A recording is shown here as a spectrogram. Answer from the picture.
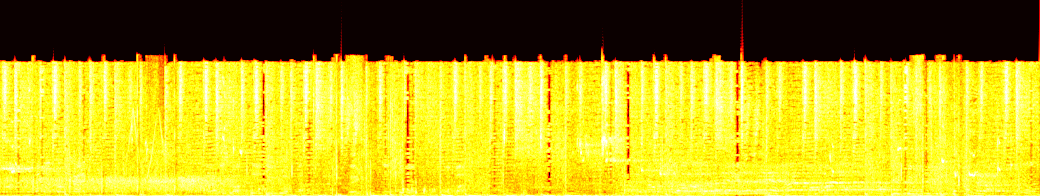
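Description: Basketballs bouncing on a hardwood gym floor during a practice drill, over background music, with voices in the gym.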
